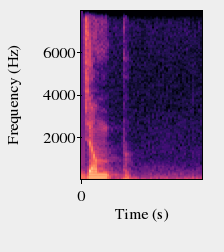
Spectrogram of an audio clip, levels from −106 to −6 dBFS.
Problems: none marked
